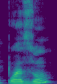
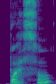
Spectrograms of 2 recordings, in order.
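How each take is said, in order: First: "poison" as pwa-ZON, with buzzing z; French "poison", single S buzzed; vibrating Z. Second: "poisson" as pwa-SON, with hissed s; French "poisson", double S as normal s; unvoiced S. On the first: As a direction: voice the middle of "poison" as z. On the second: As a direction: keep the middle of "poisson" a voiceless s. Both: Shown as a demonstration. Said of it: "este que es medio vibrante".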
